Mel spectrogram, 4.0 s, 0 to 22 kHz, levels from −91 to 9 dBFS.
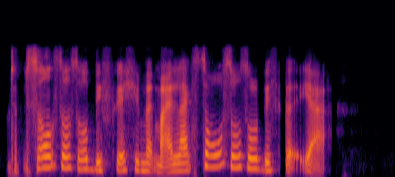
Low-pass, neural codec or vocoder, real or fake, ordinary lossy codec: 7.2 kHz; codec, 24 kHz, 0.9 kbps, WavTokenizer, small release; fake; Opus, 32 kbps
